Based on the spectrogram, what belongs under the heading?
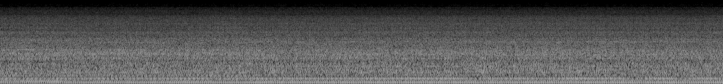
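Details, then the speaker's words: One-owner 1995 Infiniti G20t, cold start after sitting over 48 hours: even, steady idle with no surging, ticking or knocking; engine runs cleanly, normal cold idle. "Also, there are no surge, no idle surge issues, nothing weird like that. You'll hear there's no noises or weird noises, just the sound of good natural combustion."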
